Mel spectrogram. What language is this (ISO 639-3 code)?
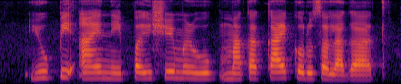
mar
